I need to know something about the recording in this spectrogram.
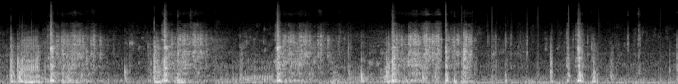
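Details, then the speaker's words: Boat outboard motor just mounted on the stern; several ragged pull-cord rips and it never catches, owner unsure if flooded; later started by working choke and throttle. Engine fails to start. "Like I said, this is just not my day. So this might be challenge number 2 after the fridge, is figure out how this thing, I don't know if it's flooded or if it's..."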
